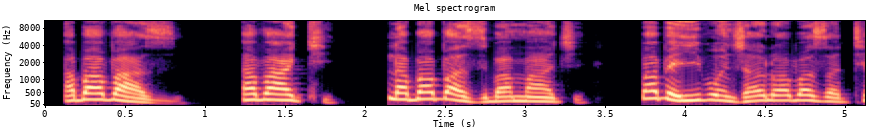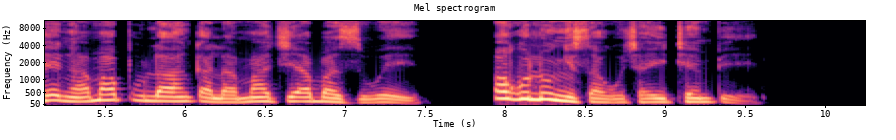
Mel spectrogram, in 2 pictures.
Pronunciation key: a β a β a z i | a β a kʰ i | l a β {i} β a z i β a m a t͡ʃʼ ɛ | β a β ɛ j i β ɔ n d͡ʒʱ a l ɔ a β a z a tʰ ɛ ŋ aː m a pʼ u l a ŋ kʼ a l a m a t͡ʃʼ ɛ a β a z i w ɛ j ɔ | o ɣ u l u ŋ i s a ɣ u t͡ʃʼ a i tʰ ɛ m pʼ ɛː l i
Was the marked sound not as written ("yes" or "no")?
yes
